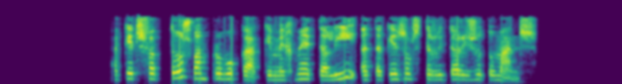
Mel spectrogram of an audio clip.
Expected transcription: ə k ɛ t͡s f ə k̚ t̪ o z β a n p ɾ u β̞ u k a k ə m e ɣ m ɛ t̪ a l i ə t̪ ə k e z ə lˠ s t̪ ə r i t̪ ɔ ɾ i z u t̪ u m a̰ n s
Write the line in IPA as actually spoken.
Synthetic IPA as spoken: ə k ɛ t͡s f ə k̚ t̪ o z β a m p ɾ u β̞ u k a k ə m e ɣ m ɛ t̪ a l i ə t̪ ə k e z ə lˠ s t̪ ə r i t̪ ɔ ɾ i z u t̪ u m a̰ n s

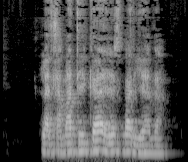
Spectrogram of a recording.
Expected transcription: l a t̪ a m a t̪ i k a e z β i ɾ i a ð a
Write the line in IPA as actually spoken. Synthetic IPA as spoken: l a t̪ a m a t̪ i k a e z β a ɾ i a ð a

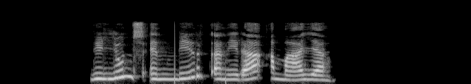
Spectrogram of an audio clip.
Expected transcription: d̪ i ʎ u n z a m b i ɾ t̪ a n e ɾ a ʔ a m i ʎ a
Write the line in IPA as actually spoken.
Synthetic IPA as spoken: d̪ i ʎ u n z e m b i ɾ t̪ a n i ɾ a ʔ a m a ʎ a

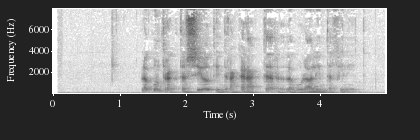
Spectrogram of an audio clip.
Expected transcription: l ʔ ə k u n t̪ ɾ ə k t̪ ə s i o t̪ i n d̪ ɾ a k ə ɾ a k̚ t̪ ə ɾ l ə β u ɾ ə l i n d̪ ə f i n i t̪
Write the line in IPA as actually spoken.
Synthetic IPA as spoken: l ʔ ə k u n t̪ ɾ ə k t̪ ə s i o t̪ i n d̪ ɾ a k ə ɾ a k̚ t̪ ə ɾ l ə β u ɾ a l i n d̪ ə f i n i t̪

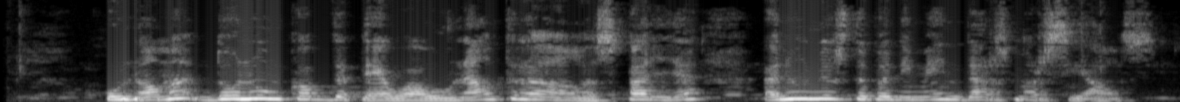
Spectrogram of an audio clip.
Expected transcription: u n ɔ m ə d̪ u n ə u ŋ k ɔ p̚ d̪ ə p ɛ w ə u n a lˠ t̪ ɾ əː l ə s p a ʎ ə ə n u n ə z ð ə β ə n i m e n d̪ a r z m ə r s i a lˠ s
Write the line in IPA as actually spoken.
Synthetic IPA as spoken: u n ɔ m ə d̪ o n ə u ŋ k ɔ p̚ d̪ ə p ɛ w ə u n a lˠ t̪ ɾ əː l ə s p a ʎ ə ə n u n ə z ð ə β ə n i m e n d̪ a r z m ə r s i a lˠ s

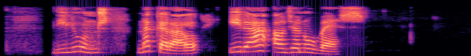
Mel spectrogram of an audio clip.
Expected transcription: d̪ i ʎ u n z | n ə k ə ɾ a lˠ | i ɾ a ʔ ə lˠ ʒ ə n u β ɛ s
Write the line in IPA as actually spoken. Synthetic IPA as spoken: d̪ i ʎ u n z | n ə k ə ɾ a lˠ | i ɾ a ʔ ə lˠ ʒ ə n u β ɛ s

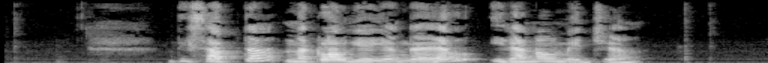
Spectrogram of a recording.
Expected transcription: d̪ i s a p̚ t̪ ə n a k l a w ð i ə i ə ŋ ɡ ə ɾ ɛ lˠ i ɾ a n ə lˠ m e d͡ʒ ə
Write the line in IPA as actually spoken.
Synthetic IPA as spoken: d̪ i s a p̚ t̪ ə n ə k l a w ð i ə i ə ŋ ɡ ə ɛ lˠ i ɾ a n ə lˠ m e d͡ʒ ə

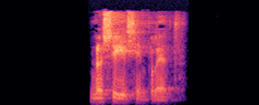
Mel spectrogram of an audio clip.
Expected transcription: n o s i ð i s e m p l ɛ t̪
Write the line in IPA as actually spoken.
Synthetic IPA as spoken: n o s i ɣ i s i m p l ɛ t̪

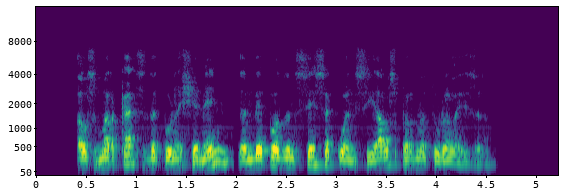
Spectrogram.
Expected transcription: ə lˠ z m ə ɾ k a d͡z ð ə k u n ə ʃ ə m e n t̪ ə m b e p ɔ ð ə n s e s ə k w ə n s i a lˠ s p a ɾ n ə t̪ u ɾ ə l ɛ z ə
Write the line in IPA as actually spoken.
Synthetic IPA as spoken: ə lˠ z m ə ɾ k a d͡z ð ə k u n ə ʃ ə m e n t̪ ə m b e p ɔ ð ə n s e s ə k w ə n s i a lˠ s p ə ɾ n ə t̪ u ɾ ə l ɛ z ə

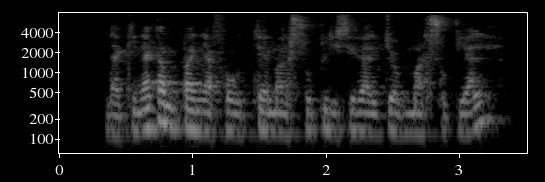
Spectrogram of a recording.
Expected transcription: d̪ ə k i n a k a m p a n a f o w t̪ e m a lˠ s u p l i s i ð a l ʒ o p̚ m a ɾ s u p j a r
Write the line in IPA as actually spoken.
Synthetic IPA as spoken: d̪ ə k i n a k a m p a ɲ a f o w t̪ e m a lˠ s u p l i s i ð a l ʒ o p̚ m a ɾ s u p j a l

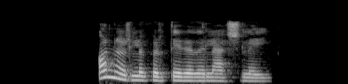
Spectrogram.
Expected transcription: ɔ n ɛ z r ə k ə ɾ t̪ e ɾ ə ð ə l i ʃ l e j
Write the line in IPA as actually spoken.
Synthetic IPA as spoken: ɔ n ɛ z l ə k ə ɾ t̪ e ɾ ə ð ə l a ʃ l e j

